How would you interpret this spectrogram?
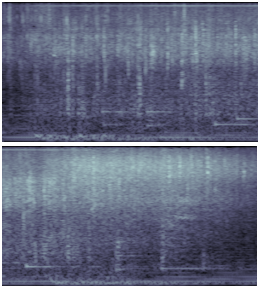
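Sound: heavy rain falling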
